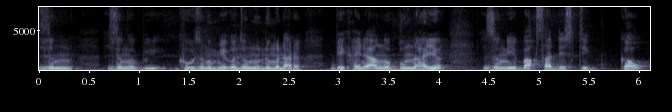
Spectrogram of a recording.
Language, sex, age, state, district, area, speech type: Bodo, male, 30-45, Assam, Baksa, urban, spontaneous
